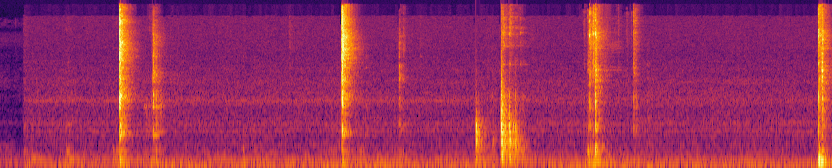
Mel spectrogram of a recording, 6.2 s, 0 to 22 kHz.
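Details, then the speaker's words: 1964 Fender Concert amp before repair: irregular sharp pops and uneven pulsing crackle a second or more apart over a low steady hum, coming from the preamp section; noisy old plate resistors. "So I hope you guys can hear that really uneven pulsing crackle that kind of lingers in the background. So this is coming from the preamp section,"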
